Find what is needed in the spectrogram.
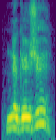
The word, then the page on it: negezhi: Xyzyl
